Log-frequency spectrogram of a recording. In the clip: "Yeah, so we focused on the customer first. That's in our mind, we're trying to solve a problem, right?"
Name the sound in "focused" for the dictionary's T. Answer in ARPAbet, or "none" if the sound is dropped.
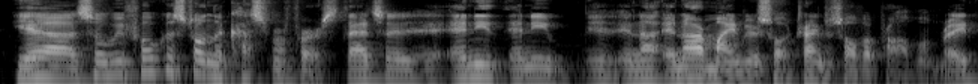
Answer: T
